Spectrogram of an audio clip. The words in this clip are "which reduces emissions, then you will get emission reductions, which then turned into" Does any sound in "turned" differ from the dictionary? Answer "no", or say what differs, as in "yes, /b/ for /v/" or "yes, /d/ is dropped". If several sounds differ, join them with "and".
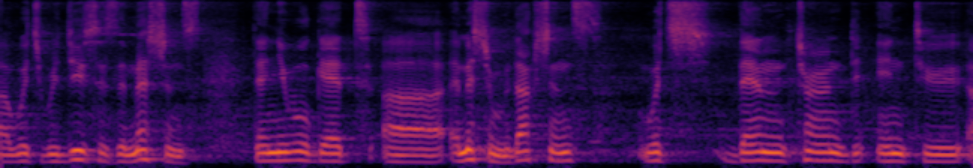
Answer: no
